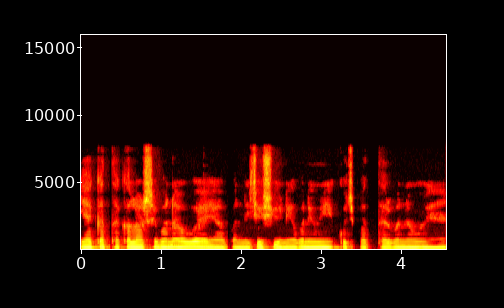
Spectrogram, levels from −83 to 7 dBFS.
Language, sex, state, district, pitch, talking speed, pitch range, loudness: Hindi, female, Uttar Pradesh, Budaun, 190 Hz, 235 wpm, 185-195 Hz, -12 LUFS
